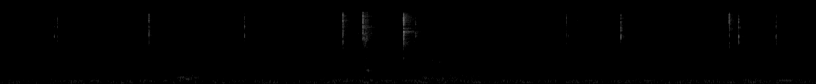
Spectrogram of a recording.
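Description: A hand-held purple-and-white striped solid bar soap is scored with a small metal blade, making eleven short, dry scratch cuts at irregular intervals. Each cut is a crisp, bright crunch that stops almost instantly, separated by near-silence.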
